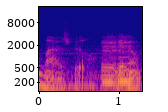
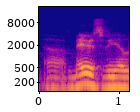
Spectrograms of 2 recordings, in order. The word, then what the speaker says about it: Marysville: And now the people say they don't even know Myersville, because they just, Marysville is actually the pronunciation.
